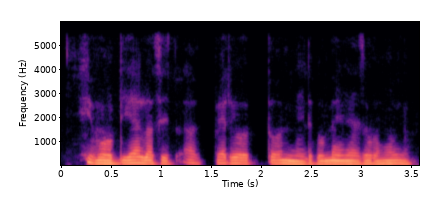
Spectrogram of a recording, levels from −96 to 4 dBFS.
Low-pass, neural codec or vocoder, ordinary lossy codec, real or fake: 5.4 kHz; codec, 16 kHz in and 24 kHz out, 1.1 kbps, FireRedTTS-2 codec; none; fake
